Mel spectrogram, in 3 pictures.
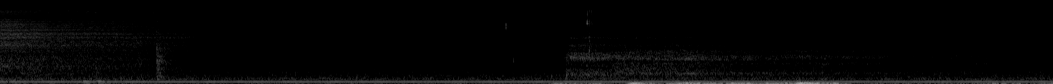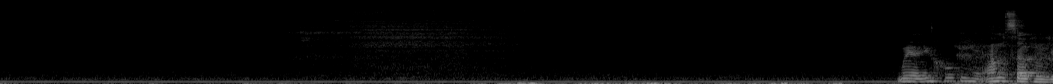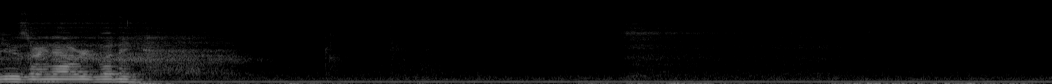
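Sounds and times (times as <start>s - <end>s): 
deep breathing with a four-second inhale: 0.0s - 2.2s, 5.5s - 10.1s, 13.3s - 16.8s, 19.9s - 24.5s, 27.2s - 31.0s
steady low hum: 0.0s - 31.5s
speech: 19.6s - 22.6s.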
